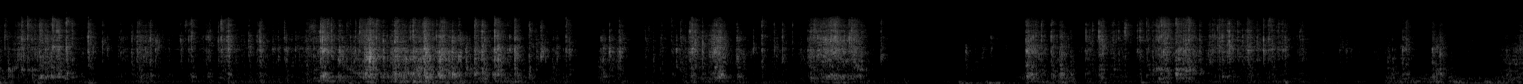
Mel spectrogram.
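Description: MRE packaging crinkling and rustling as the plastic flameless-heater sleeve and the foil meal pouch are handled, in dense crackly runs with brief pauses about six and nine seconds in.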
